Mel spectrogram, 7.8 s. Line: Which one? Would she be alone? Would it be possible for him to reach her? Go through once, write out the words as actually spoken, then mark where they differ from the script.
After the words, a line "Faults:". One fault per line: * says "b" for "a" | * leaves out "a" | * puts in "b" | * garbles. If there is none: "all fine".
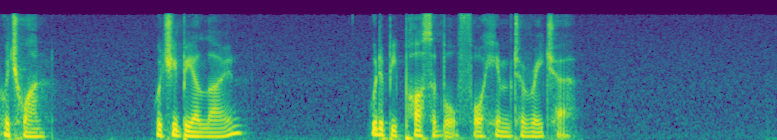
Which one? Would she be alone? Would it be possible for him to reach her?
Faults:
all fine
